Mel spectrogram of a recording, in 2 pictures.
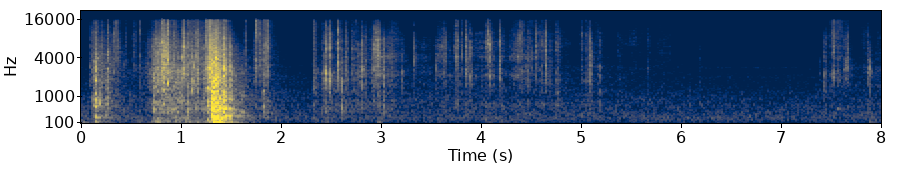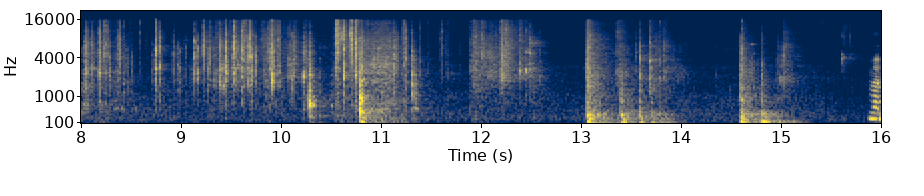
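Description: Toiletries being rummaged through in a cabinet under a bathroom sink: plastic bottles and packets knock and rustle, and packaging crinkles. The sound comes in several separate bursts with quieter gaps between.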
